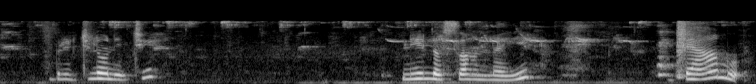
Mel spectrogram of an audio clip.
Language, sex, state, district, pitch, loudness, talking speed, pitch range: Telugu, female, Andhra Pradesh, Annamaya, 250 Hz, -18 LUFS, 55 wpm, 230-305 Hz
